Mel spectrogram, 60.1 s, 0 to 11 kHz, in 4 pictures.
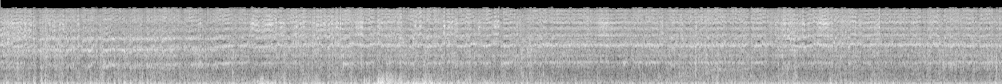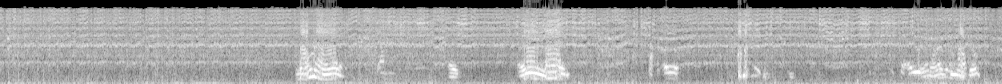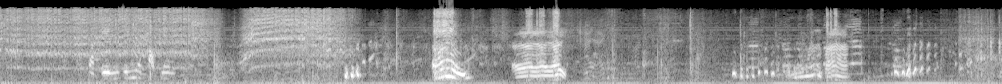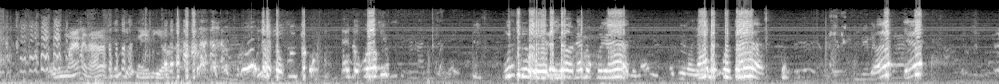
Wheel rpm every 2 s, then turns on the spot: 200, 210, 220, 230, 230, 230, 230, 230, 230, 240, 230, 230, 220, 230, 230, 180, 120, 120, 0, 0, 0, 0, 10, 0, 0, 0, 0, 0, 0, 0.
none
